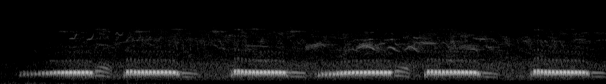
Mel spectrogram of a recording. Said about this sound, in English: Oh, and apparently it purrs rather than sings. Maybe you can find us a bit of tape of a purring turtle dove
